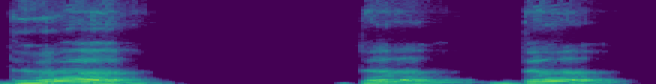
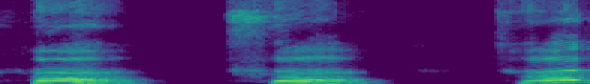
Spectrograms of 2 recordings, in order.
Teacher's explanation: आप जब, आप सब लोग ट्राई करके देखिए ध बोल के, ध ध क्या होता है, ध जब बोलते हैं हम तो टंग क्या करते हैं, ऊपर टच करते हैं। जब हम थ बोलते हैं तो मुंह खुलता है हमारा, और टंग जो है बाहर आती है। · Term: सॉफ्ट साउंड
